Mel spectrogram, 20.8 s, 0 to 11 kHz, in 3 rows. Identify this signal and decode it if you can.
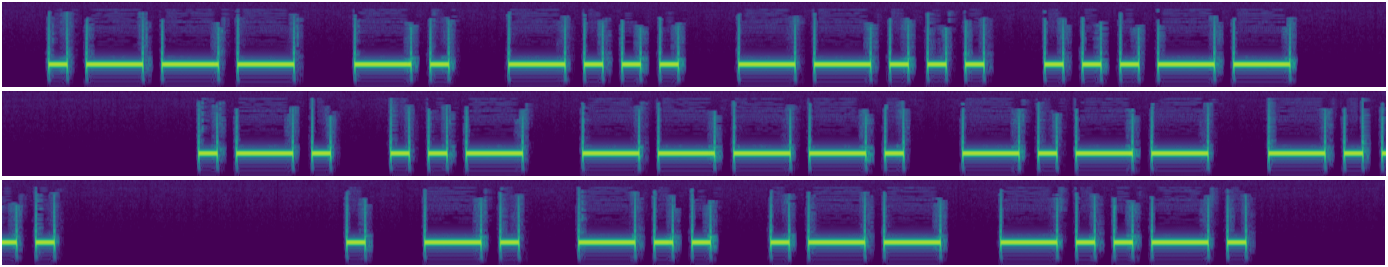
Morse code, heard as a keyed tone, about 13 wpm, 800 Hz. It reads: JNB73 RU9YB ENDW/
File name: LEZIONI / 10 SIGNS / 10A SLASH 12wpm 2314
